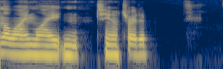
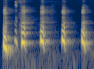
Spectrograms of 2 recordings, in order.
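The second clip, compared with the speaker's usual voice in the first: a quick high-pitched burst of laughter; real giggle, pitched well up; short high giggle; 13 semitones higher than usual. Real, not acted. Laughs about disco on cruise.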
